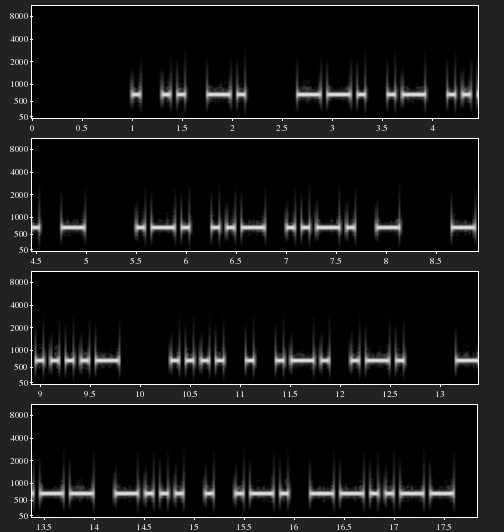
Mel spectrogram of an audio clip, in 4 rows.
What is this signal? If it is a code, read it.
Morse code, heard as a keyed tone, about 16 wpm, 700 Hz. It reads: EIN GAST RUFT - HERR OBER,
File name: Morsekurs / Witze / Witz 03. September 2019, 70 F80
